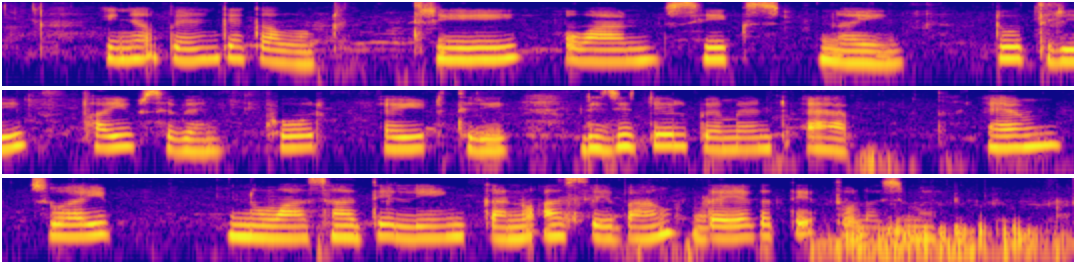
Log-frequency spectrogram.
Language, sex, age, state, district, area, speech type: Santali, female, 18-30, West Bengal, Jhargram, rural, read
